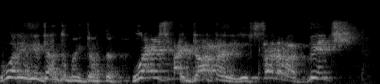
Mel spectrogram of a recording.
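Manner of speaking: furious, enraged outburst, pitched high. Speaker shows how to display feelings, demonstrating anger. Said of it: "If you're angry".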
